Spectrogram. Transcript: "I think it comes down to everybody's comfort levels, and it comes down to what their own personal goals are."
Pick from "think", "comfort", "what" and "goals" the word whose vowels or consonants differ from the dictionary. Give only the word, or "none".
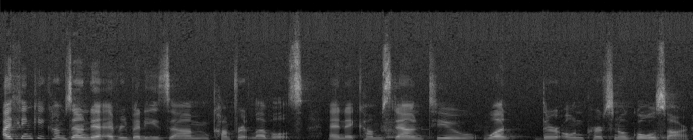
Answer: none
